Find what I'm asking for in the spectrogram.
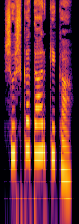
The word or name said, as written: ಶುಷ್ಕತಾರ್ಕಿಕ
